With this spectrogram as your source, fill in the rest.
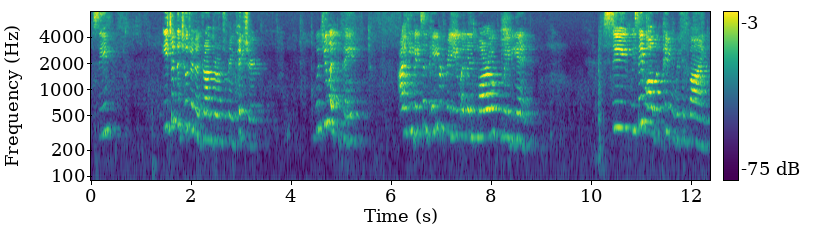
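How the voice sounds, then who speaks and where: A gentle schoolteacher acted by a woman with a high voice, patient and coaxing. She is heard at a distance on a very echoey stage. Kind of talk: stage play acting. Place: stage in an echoing hall, live performance. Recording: distant mic in echoing hall, faint noise.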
